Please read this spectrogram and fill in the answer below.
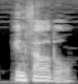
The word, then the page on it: infallible: Australian English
